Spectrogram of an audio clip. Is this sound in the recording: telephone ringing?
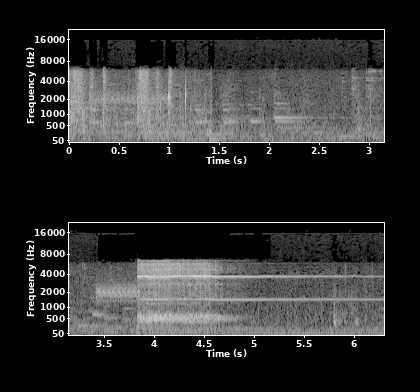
yes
